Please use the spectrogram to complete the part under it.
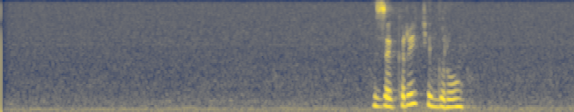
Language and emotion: Russian, neutral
